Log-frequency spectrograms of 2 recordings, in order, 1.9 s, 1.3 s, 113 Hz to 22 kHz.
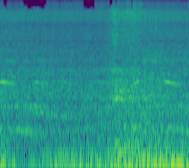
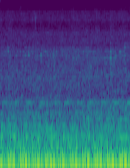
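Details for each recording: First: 1978 Jeep Cherokee revved by hand under hood: faint whine rising and falling with revs over engine roar as fan clutch kicks in; power steering pump whines despite having fluid, cause unknown. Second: 1978 Jeep Cherokee V8 heard at the tailpipe at idle: deep, steady, smooth rumble with no ticks or rattles; no weird noises anymore after new intake, great exhaust note.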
